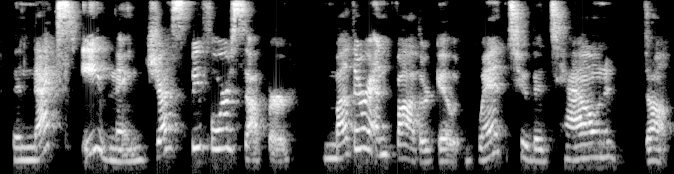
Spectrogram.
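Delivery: put-on reading a picture book aloud to kids; storybook reading. A narrator's reading. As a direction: read it like story time for little ones. Child reads storybook aloud.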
